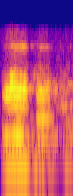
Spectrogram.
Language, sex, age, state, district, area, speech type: Odia, female, 30-45, Odisha, Balangir, urban, conversation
